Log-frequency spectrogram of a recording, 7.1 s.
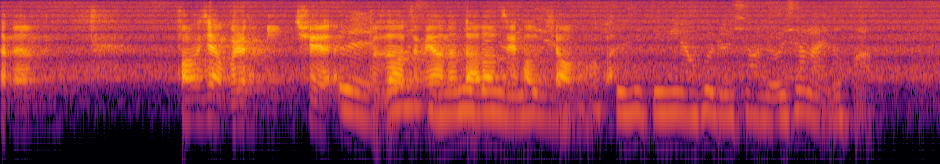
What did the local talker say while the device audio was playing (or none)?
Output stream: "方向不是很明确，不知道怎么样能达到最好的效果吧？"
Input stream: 对，如果想在那边有一点实习经验，或者想留下来的话，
